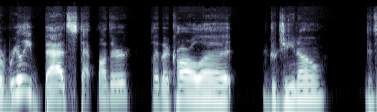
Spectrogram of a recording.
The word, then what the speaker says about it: Carla Gugino: she has a really bad stepmother, played by Carla Gugino. That's how you pronounce her name.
